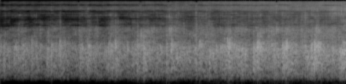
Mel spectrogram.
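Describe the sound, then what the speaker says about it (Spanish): A church congregation bursts into sustained applause, a dense wash of many hands clapping that swells slightly toward the end, with no speech over it. "Denle un fuerte aplauso a Lupita"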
